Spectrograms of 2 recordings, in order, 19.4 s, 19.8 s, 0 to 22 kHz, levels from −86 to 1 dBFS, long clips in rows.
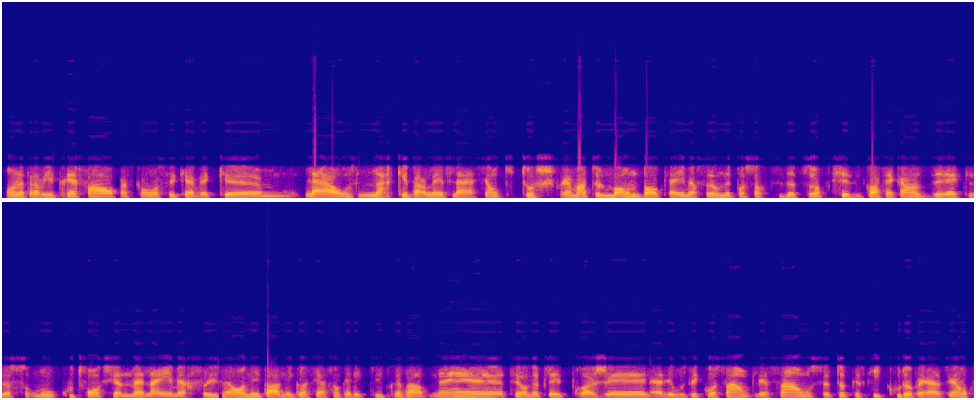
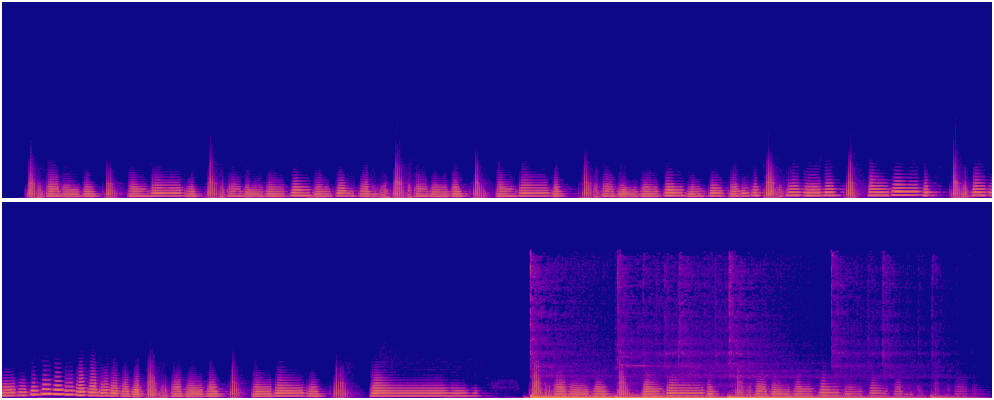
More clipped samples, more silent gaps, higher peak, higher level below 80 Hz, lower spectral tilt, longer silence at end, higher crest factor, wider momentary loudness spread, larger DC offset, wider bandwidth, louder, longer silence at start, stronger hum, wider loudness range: neither; neither; first, 0 dBFS vs -12 dBFS; second, -68 dBFS vs -36 dBFS; about the same, -7.5 dB/octave vs -7.5 dB/octave; about the same, 0.05 s vs 0.05 s; about the same, 16 dB vs 20 dB; second, 7 LU vs 11 LU; neither; second, 6 kHz vs 16.5 kHz; first, -17 LUFS vs -34 LUFS; second, 0.05 s vs 0.25 s; neither; second, 2 LU vs 6 LU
